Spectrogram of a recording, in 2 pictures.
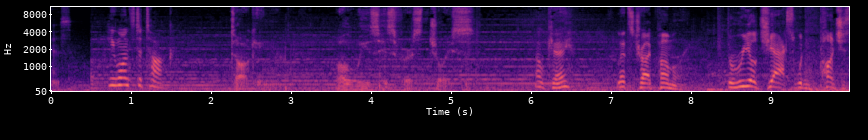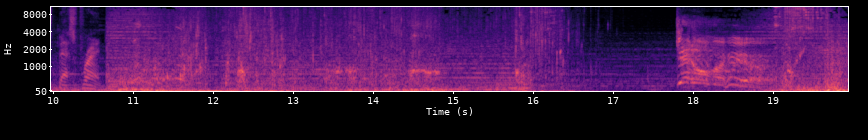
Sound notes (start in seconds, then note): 11.1 buggy gurgles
